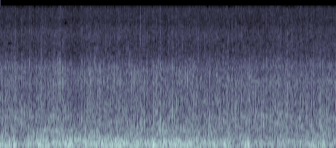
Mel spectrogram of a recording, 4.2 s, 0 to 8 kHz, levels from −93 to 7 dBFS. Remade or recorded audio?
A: recorded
